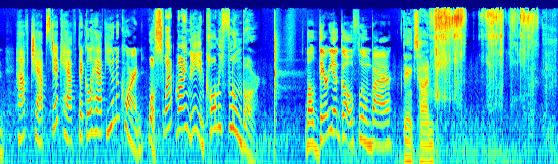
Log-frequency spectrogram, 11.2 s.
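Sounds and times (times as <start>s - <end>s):
speech: 0.0s - 5.2s, 6.1s - 8.9s
teeth biting into a hard taco shell: 8.6s - 11.1s.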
